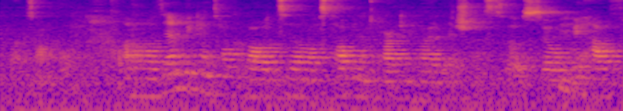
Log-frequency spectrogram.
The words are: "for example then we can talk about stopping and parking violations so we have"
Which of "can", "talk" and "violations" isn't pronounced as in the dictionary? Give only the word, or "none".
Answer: violations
